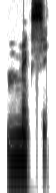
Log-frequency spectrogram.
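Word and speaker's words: Mexique: La pronunciación, la recuerden la e final no suena. Mexic.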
